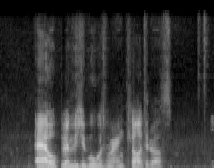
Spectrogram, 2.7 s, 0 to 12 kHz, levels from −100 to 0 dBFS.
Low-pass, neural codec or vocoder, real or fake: 10.8 kHz; codec, 24 kHz, 0.9 kbps, WavTokenizer, medium music audio release; fake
